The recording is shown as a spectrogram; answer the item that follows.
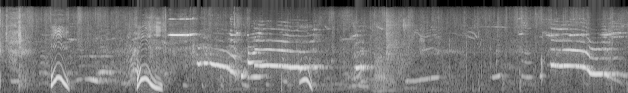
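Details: Three litters of seven-week-old Greenland Dog puppies romp together in a kennel yard in June. Arched high yelps come in quick pairs, then drawn-out falling whines, with chirps and rustling in the background.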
